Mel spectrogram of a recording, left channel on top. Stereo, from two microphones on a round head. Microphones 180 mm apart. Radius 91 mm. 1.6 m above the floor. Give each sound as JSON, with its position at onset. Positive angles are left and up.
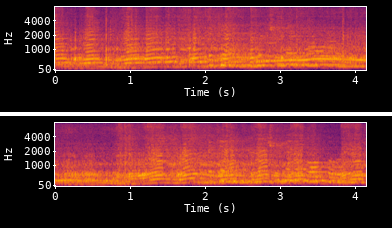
{"t": 2.0, "sound": "a woman speaking", "side_deg": -65, "distance_m": 7.0}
